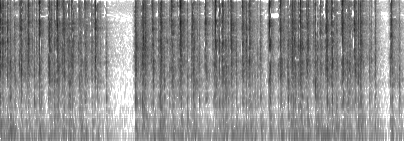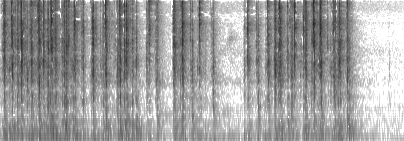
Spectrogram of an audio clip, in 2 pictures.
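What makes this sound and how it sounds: A light blue plastic mechanical keyboard with round chrome keycaps on clear-housed blue switches is tapped by fingertips with dark nails. Rapid bursts of bright, clicky keystrokes are heard with short pauses between them, each click dying away almost instantly.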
